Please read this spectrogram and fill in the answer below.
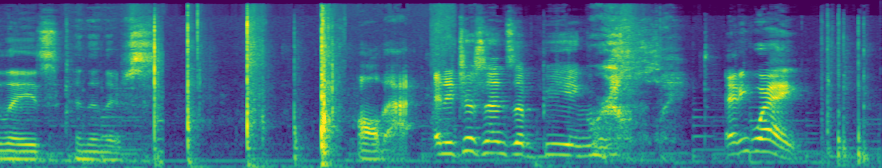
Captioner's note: tapping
